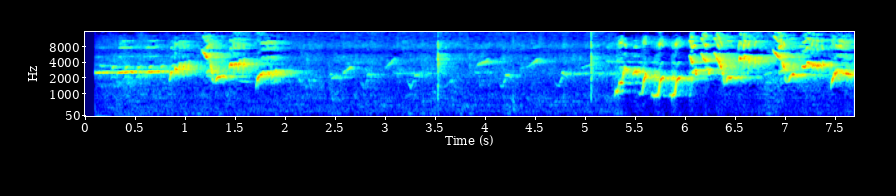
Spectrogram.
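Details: White-rumped shama song used as a lure for other birds: rich, varied whistled phrases with rapid trills and repeated notes, loud at the start, a quieter middle passage, then a burst of fast stacked notes.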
